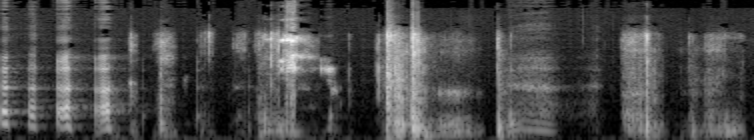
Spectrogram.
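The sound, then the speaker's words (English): A rapid, irregular series of clattering knocks and thumps as a bunch of items on a desk are knocked over, tumbling and hitting a hard surface, loudest in the middle then scattering into a few last bumps. “Yeah, I knocked a whole bunch of shit in my desk over right then.”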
